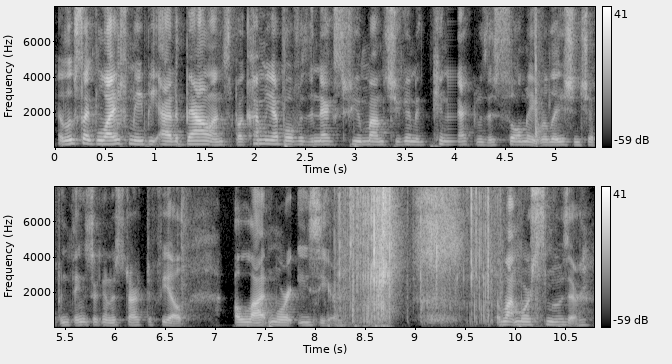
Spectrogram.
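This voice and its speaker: A woman's voice: lowish voice, steady tone, a little fast, a little hiss or hum. A woman giving live-stream tarot readings in a casual, chatty, reassuring way, a little out of breath and slightly nasal from congestion. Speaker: tarot card reader.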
